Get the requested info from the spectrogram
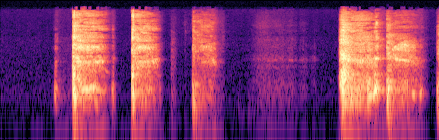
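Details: Cough.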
